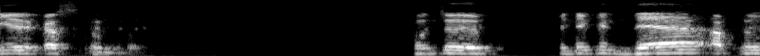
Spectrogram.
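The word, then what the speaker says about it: Д: অনেকটা মিল আছে, কিন্তু একটু কাইন্ডলি একটু ফলো করেন, মনোযোগ দিয়ে দেখেন। হ্যাঁ, ঠিক আছে। আচ্ছা, তার মানে এটার উচ্চারণ আমরা একটা সুপার পাইলাম বা চেয়ার পাইলাম, যেটার উচ্চারণ হচ্ছে রাশিয়ান ভাষায় দ্য।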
